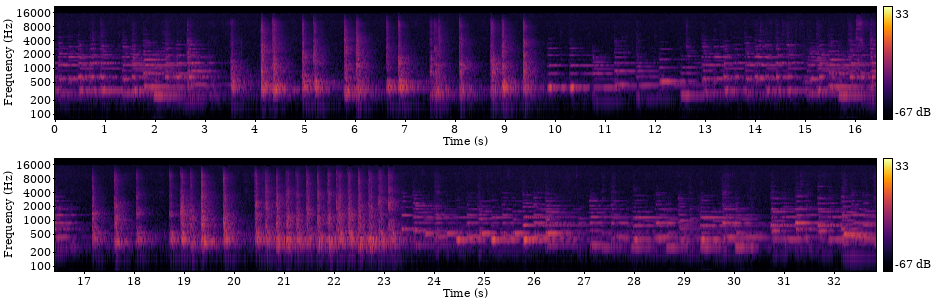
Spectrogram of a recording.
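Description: Two concert harps playing a duet of plucked notes, broken by runs of sharp percussive hits, a rapid flurry of them about two-thirds of the way through.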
